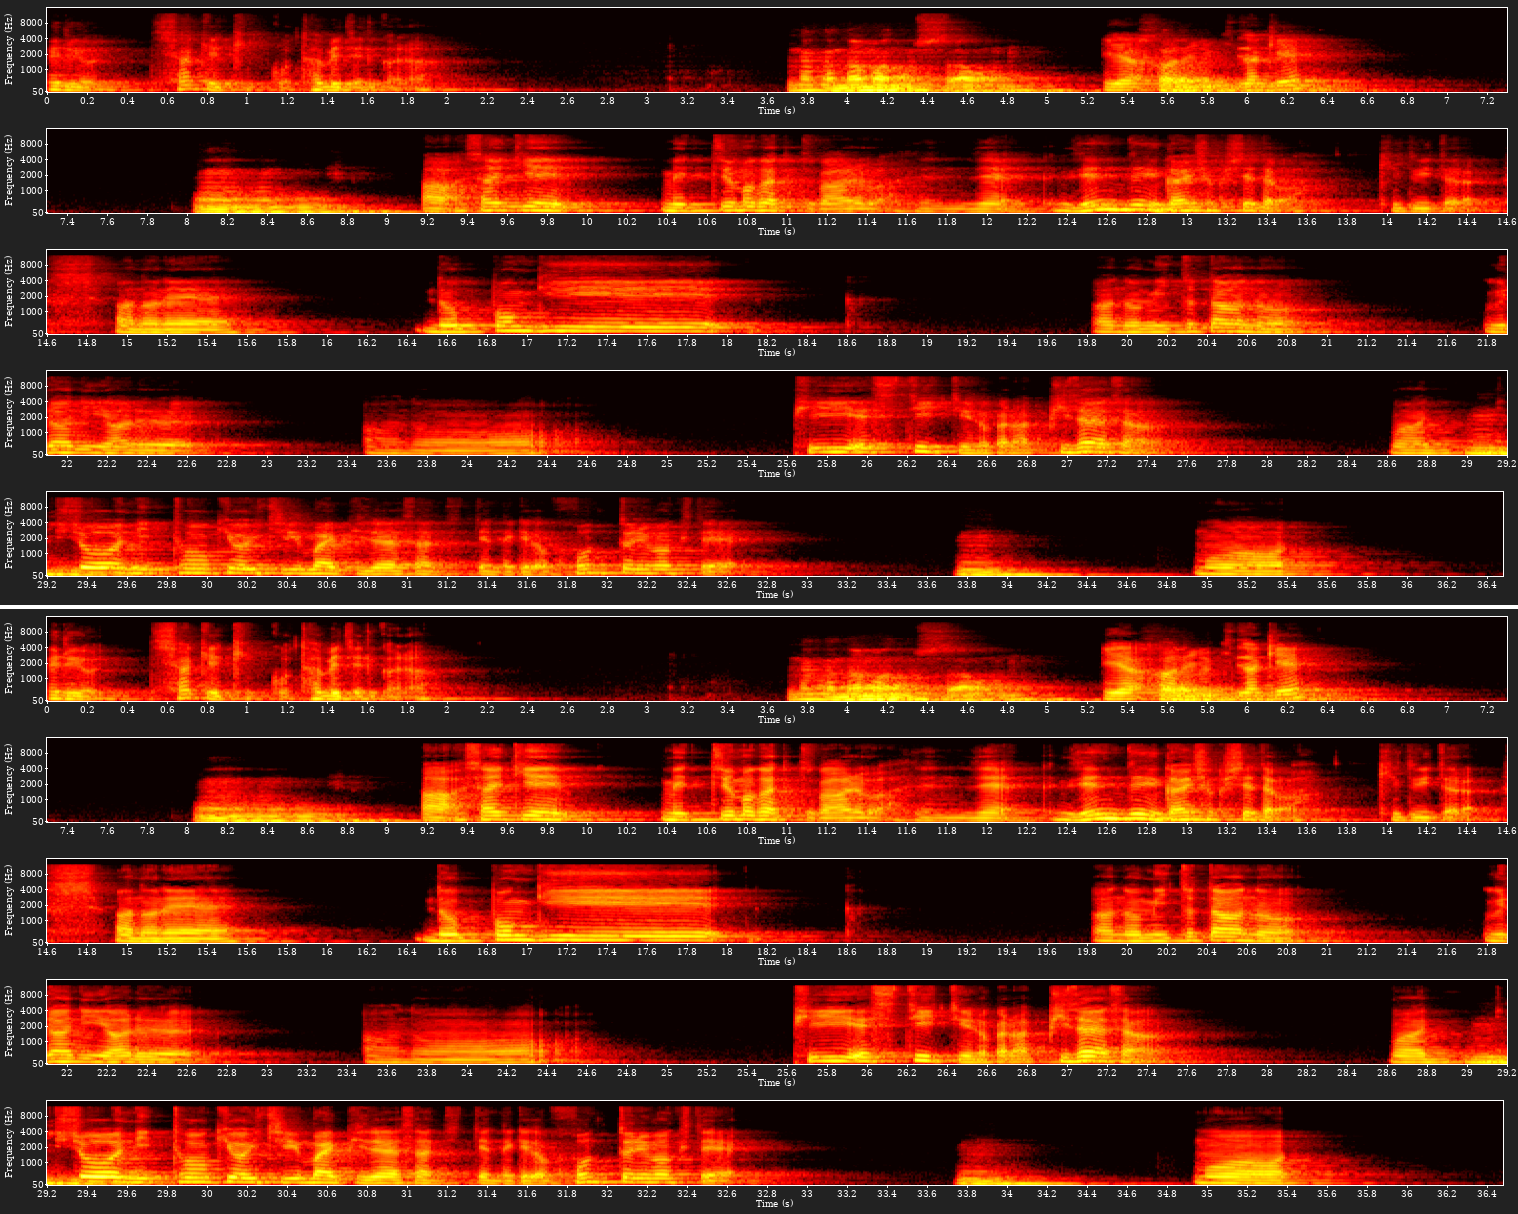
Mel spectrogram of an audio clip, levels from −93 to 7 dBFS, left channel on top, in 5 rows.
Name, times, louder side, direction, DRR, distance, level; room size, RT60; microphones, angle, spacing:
voice 1, 0.0-2.0 5.3-6.3 9.2-9.9 10.4-13.6 14.0-15.6 16.4-18.0 19.8-20.9 21.8-22.7 23.5-24.5 25.6-27.5 28.6-32.6 34.9-35.4, right 3 dB, 65° right, 11 dB, 0.8 m, -22 dB
voice 2, 3.7-4.9 5.5-6.1 8.0-8.9 29.0-29.4 33.7-34.0, left 1 dB, 25° left, -2 dB, 0.9 m, -21 dB
15.0 x 12.5 x 2.9 m, 0.86 s
head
